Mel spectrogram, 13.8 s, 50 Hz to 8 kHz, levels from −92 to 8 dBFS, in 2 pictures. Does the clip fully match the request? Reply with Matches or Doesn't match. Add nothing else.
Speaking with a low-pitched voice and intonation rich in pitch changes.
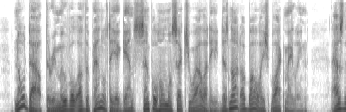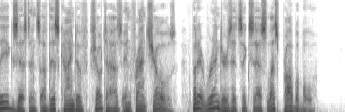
Matches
